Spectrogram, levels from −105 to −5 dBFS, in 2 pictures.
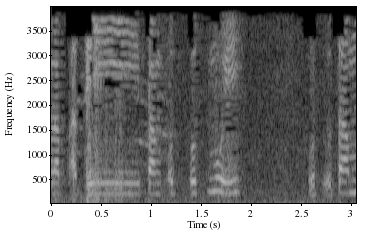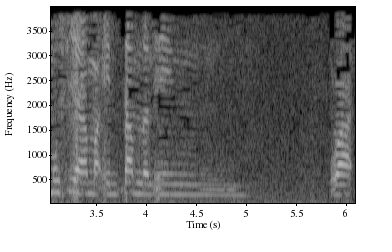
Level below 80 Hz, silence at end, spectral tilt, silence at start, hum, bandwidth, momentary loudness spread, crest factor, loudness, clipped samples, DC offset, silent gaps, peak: -66 dBFS; 0 s; -1 dB/octave; 0 s; none; 4 kHz; 22 LU; 18 dB; -42 LUFS; under 0.1%; under 0.1%; none; -24 dBFS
